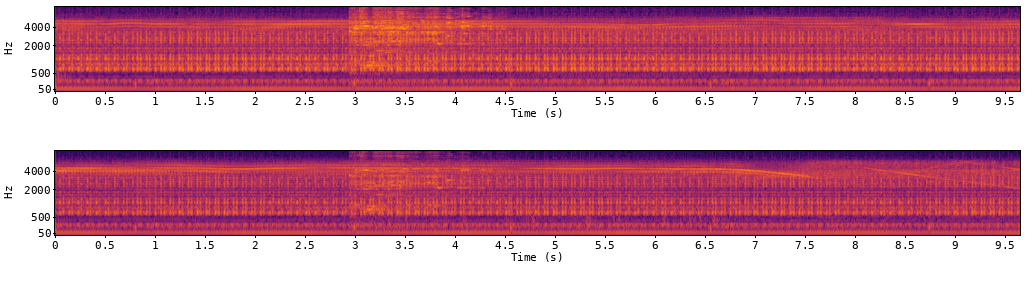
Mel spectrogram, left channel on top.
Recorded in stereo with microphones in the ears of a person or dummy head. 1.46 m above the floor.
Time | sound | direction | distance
0.0 | a helicopter | 30° left (ahead or behind) | ?
2.9 | breaking glass | 35° left (ahead or behind) | ?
